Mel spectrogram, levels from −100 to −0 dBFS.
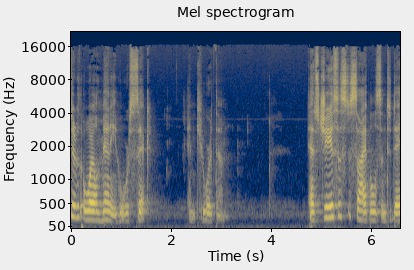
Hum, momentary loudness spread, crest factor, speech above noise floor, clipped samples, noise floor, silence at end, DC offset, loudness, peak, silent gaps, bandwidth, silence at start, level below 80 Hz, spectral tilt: none; 19 LU; 18 dB; 39 dB; under 0.1%; -59 dBFS; 0 s; under 0.1%; -18 LUFS; -2 dBFS; none; 17 kHz; 0 s; -58 dBFS; -1.5 dB/octave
